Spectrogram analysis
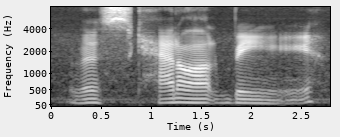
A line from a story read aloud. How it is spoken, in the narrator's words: Snape said in a crisp voice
